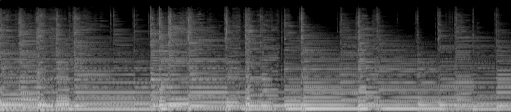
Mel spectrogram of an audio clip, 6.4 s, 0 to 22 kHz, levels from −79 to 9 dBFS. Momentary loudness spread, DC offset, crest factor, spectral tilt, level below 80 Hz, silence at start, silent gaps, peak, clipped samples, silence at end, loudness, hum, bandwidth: 6 LU; under 0.1%; 14 dB; -6.5 dB/octave; -42 dBFS; 0 s; none; -2 dBFS; under 0.1%; 0 s; -17 LUFS; none; 16 kHz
